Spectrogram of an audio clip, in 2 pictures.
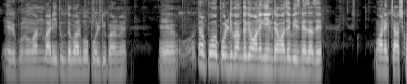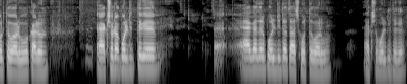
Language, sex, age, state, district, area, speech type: Bengali, male, 18-30, West Bengal, Uttar Dinajpur, urban, spontaneous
